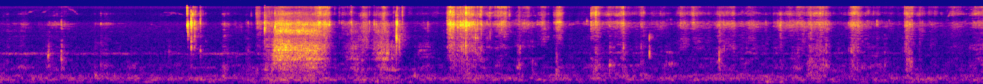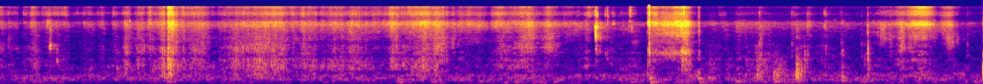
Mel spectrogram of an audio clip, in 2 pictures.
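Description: A person chewing and biting food close to the microphone, with soft crunches, mouth clicks and a few brief rustles.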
